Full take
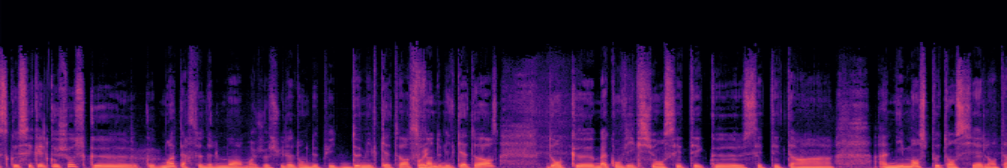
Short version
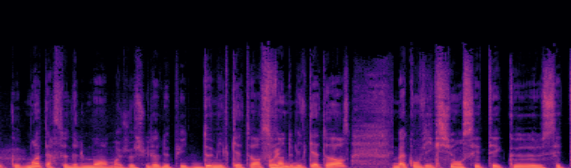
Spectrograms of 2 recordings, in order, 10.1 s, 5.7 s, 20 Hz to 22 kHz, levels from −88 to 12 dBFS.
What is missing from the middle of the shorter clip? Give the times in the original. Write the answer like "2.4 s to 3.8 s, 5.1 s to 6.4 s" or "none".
3.0 s to 3.1 s, 5.4 s to 5.9 s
